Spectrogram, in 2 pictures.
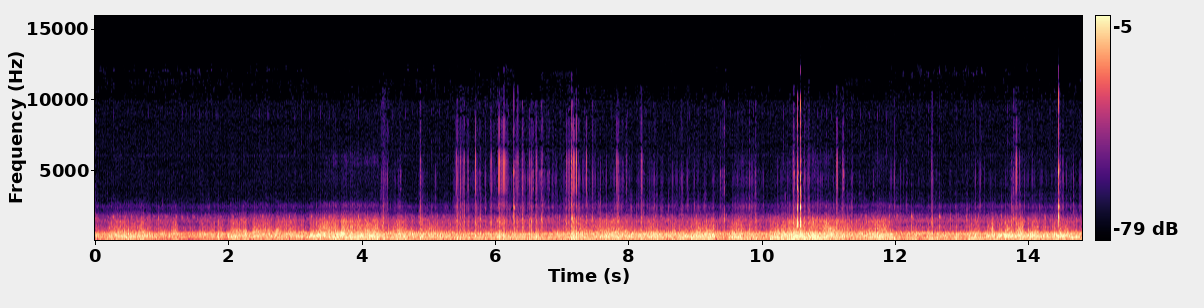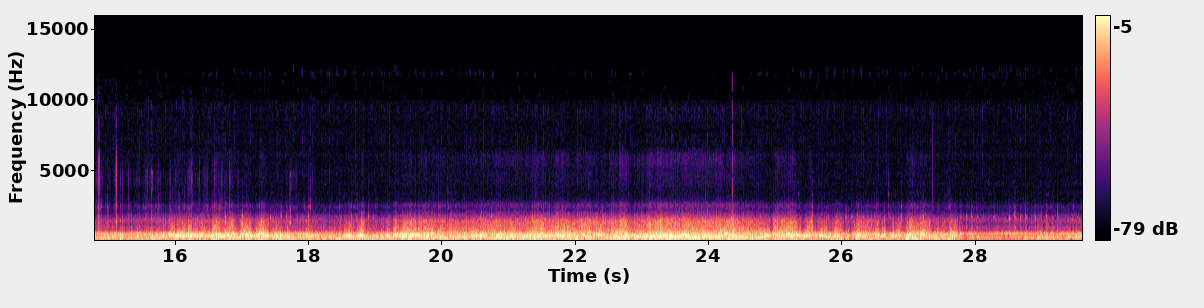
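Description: Wind buffets the microphone steadily.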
